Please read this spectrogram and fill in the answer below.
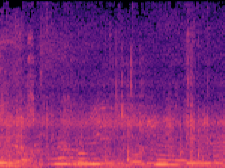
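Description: Quiet background talking from people in the hall, high-pitched like children's voices, in a lull of the amplified preaching.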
